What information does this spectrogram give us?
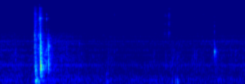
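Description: Typing on a computer keyboard: a quick burst of loud clicks near the start, then a few faint, scattered key taps with quiet gaps between them and no talking.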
